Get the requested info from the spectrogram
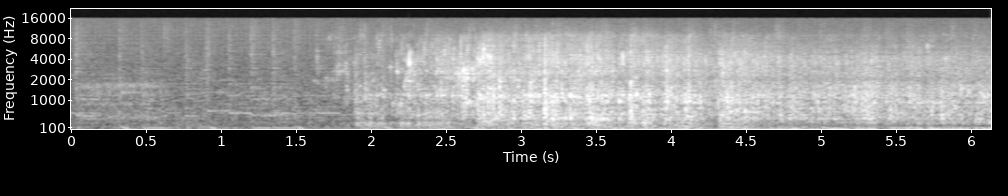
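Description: Honey and water syrup pouring from a stainless steel stockpot through a plastic funnel into a plastic demijohn, a steady splashing gush that starts about two seconds in. It is poured from high up to aerate the must for a wild-yeast mead ferment.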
